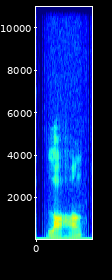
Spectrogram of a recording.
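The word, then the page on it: lang: tone 3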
